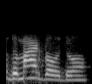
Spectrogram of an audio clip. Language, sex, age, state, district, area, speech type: Kannada, female, 30-45, Karnataka, Shimoga, rural, conversation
